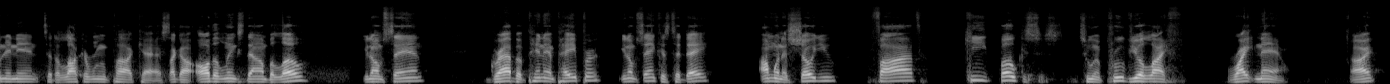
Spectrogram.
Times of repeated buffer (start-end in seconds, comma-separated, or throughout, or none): none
